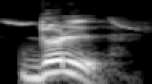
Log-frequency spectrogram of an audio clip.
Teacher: لام ساکن پر قلقلہ نہیں کرنا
